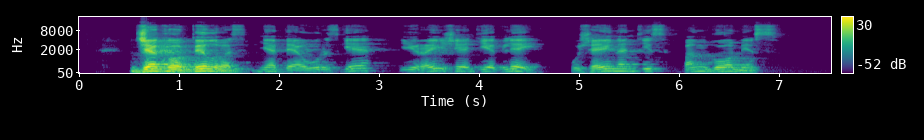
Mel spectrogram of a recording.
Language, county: Lithuanian, Alytus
